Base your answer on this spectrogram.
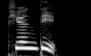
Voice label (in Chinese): "天地", Chinese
